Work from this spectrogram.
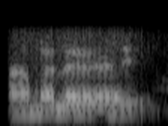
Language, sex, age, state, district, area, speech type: Kannada, male, 30-45, Karnataka, Bellary, rural, conversation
